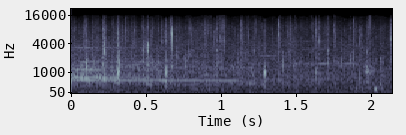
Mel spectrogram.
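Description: Scattered applause from a concert audience, thinning out and dying away.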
